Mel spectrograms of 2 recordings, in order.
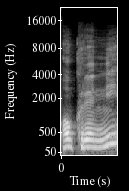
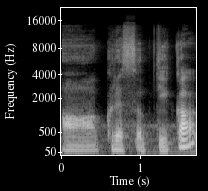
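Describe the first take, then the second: First: It is said plainly at a normal pace. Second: It is said slowly with drawn-out words.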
